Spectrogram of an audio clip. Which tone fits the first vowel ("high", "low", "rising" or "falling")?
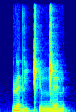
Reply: falling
